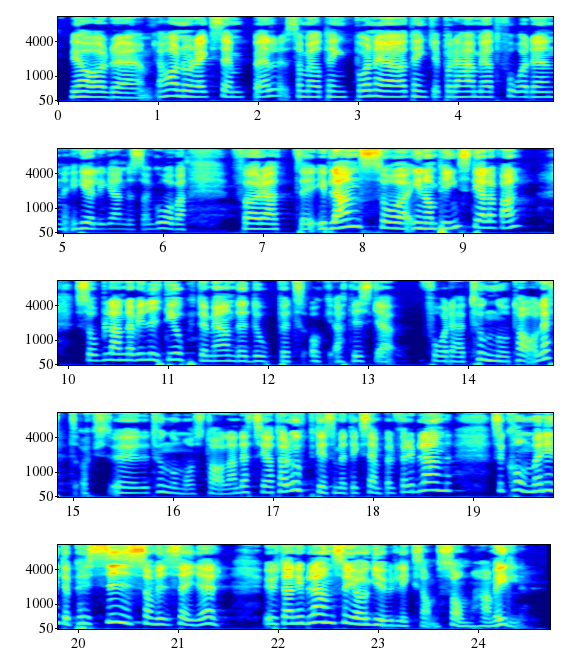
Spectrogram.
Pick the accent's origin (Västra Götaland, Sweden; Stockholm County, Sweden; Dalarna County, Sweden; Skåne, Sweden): Stockholm County, Sweden; Stockholm; also born or lived in Kungsbacka; now in Frillesås, Sweden; Jag är från Stockholm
